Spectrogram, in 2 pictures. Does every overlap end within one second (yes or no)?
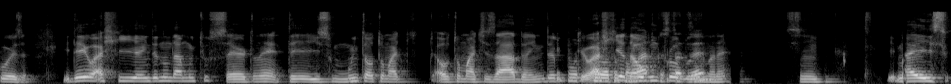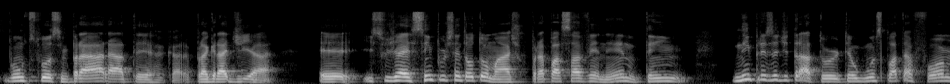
no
